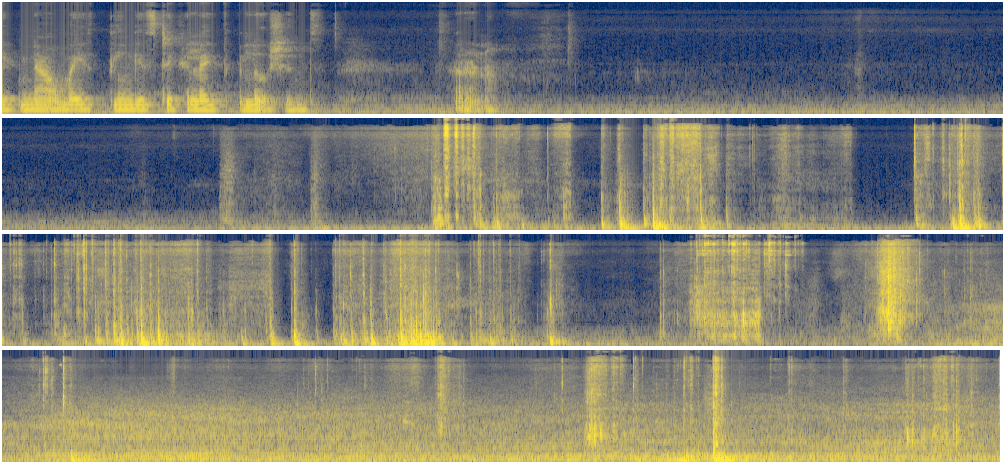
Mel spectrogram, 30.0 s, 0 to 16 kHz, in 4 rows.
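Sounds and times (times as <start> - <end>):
outdoor background noise: 0.0 - 30.0
plastic bottles clattering: 14.4 - 19.2.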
